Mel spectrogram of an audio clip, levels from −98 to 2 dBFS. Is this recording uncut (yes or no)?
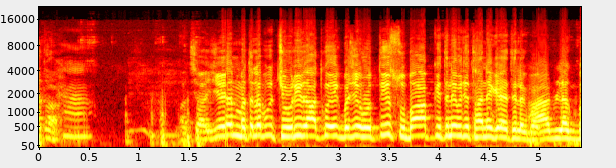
no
